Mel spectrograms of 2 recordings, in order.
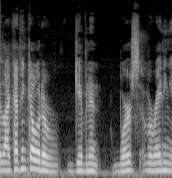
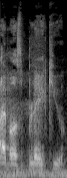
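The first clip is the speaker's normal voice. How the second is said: breathy, whispered delivery; 9 semitones lower, 8 dB quieter than usual. Quoting a favorite movie villain's line: Ivan Drago voice. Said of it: "Ivan Drago".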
